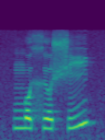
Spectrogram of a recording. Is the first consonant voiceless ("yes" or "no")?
no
